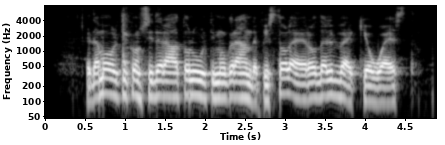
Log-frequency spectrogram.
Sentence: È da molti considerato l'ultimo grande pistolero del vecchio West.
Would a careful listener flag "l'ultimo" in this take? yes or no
no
